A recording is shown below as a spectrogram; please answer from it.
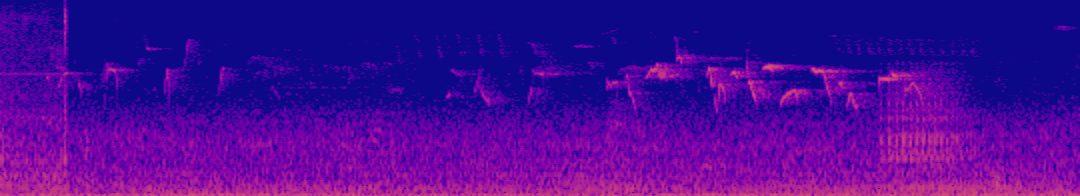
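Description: Birds calling outdoors: scattered short high chirps, a few about half a second in and a busier run of them from about three to seven seconds, over a steady low rumble of outdoor noise.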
